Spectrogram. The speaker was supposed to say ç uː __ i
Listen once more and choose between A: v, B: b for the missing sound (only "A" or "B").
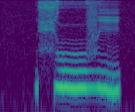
A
